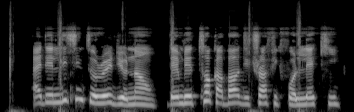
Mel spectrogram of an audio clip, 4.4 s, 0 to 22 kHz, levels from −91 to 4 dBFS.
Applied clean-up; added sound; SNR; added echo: neural mask model Resemble Enhance denoiser.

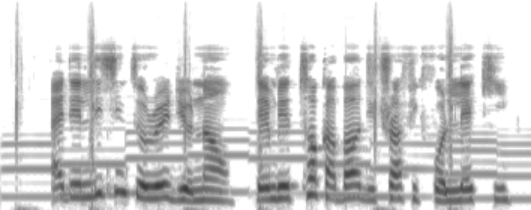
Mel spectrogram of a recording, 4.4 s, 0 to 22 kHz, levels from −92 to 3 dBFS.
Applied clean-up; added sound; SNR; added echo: classical method spectral subtraction.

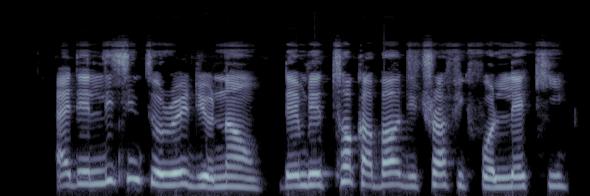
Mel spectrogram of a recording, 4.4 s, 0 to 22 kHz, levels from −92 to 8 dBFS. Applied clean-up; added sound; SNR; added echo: none; none; none; none.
